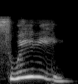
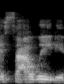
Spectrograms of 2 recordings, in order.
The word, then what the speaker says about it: Saweetie: You saying you dragging the saw too long, honey. Just say Sweetie. I won't say Saweetie no more. All right. So Sweetie.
